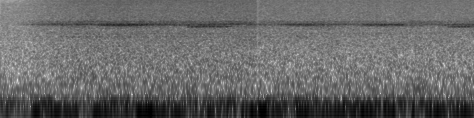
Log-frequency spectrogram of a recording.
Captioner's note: crickets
